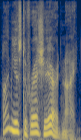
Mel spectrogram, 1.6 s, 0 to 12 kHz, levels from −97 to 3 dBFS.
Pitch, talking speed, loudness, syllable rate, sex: 180 Hz, 260 wpm, -14 LUFS, 4.7 syllables/s, male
